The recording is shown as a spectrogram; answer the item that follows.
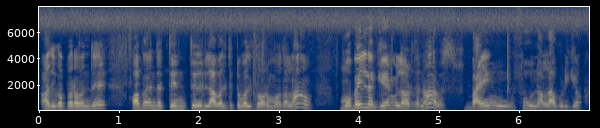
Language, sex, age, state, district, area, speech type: Tamil, male, 30-45, Tamil Nadu, Dharmapuri, rural, spontaneous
